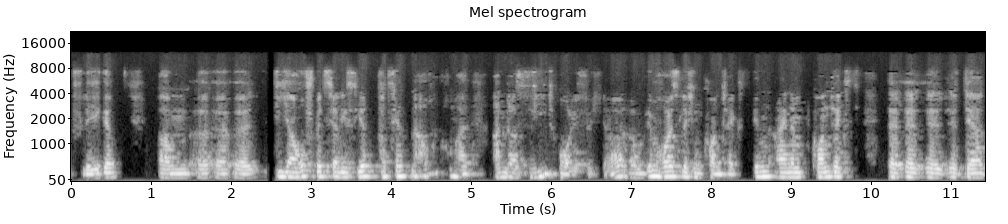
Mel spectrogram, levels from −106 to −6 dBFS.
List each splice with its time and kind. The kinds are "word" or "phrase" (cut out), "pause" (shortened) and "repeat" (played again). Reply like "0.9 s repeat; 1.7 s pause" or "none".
2.4 s pause; 9.2 s pause

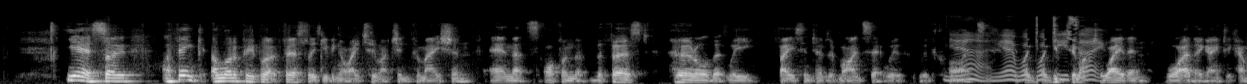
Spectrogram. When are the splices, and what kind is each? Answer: 3.2 s phrase; 4.8 s pause; 10.4 s repeat

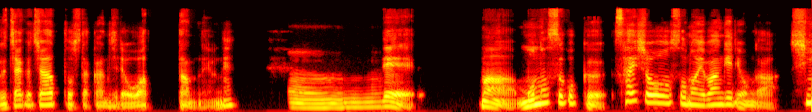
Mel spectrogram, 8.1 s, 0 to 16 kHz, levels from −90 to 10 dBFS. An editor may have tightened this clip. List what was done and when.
none

